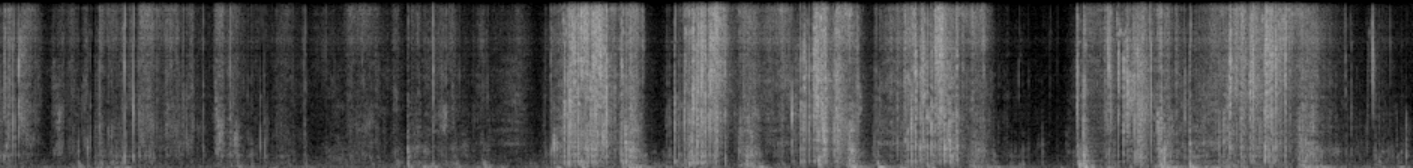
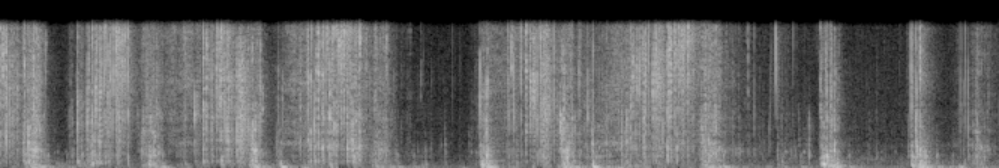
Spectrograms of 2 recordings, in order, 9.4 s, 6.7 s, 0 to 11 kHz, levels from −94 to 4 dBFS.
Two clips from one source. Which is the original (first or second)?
second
